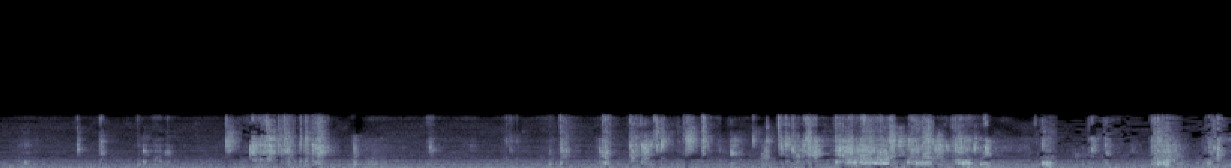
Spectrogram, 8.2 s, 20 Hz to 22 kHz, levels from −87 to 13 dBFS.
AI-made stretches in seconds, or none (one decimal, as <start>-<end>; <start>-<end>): 0.0-1.6; 2.0-6.9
